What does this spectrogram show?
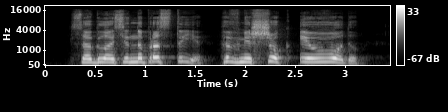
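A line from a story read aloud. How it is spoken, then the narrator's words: Snapping. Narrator (Russian): огрызнулся комендант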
